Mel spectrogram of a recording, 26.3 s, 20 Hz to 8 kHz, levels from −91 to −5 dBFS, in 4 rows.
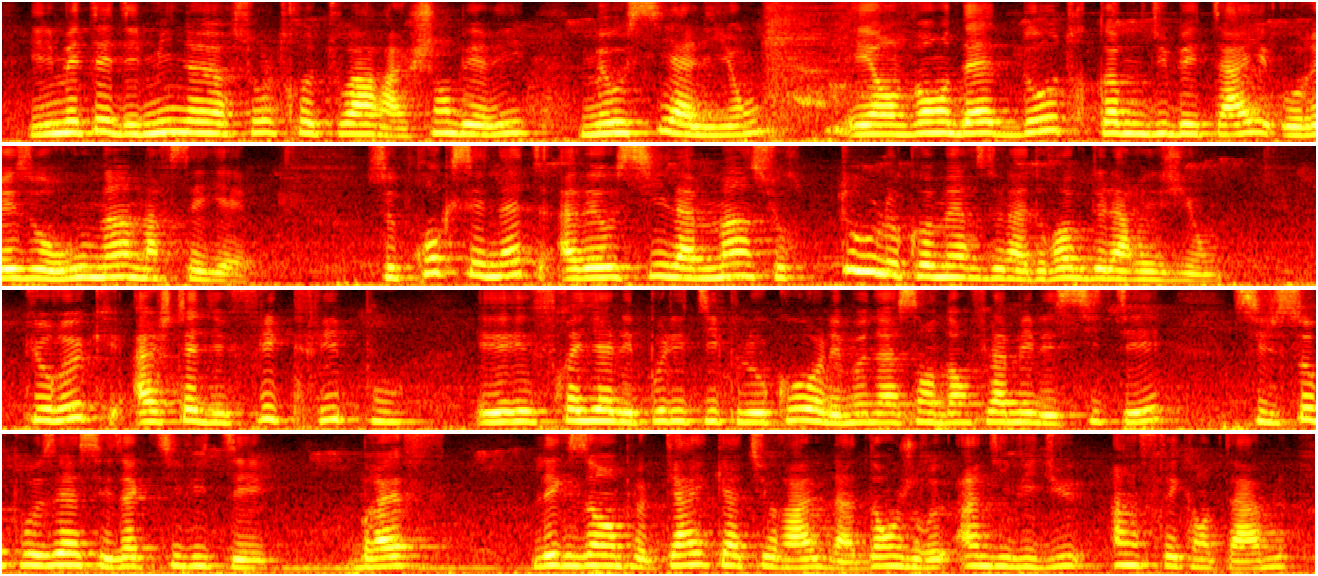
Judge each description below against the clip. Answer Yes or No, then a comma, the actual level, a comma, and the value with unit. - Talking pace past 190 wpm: No, average, 155 wpm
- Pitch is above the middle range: Yes, high, 210 Hz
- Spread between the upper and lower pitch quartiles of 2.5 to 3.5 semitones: Yes, average, 2.9 semitones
